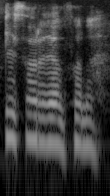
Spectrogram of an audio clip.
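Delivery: loud faked male voice; forced deep voice. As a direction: boom it out like a guy. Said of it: "Ben de kız olup erkek sesi çıkarıyorum".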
